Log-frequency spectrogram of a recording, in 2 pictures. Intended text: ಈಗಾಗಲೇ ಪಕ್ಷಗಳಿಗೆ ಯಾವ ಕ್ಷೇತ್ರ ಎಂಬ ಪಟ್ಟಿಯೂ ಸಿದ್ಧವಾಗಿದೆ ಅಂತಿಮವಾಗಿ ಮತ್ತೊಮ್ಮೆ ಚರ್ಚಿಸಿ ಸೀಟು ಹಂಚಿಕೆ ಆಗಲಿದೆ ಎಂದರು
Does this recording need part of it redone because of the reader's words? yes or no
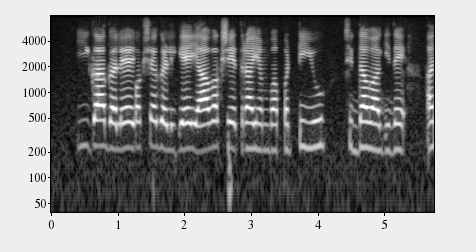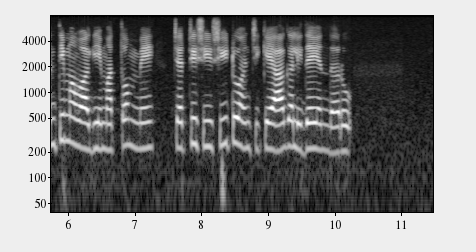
no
